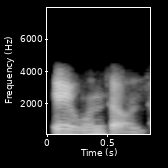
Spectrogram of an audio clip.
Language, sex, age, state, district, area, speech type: Nepali, female, 60+, West Bengal, Jalpaiguri, rural, conversation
